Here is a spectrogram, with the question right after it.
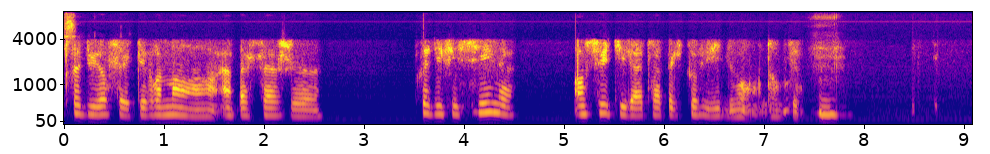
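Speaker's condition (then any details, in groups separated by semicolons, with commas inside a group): Parkinson's disease; some difficulty speaking, host offers help and explains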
